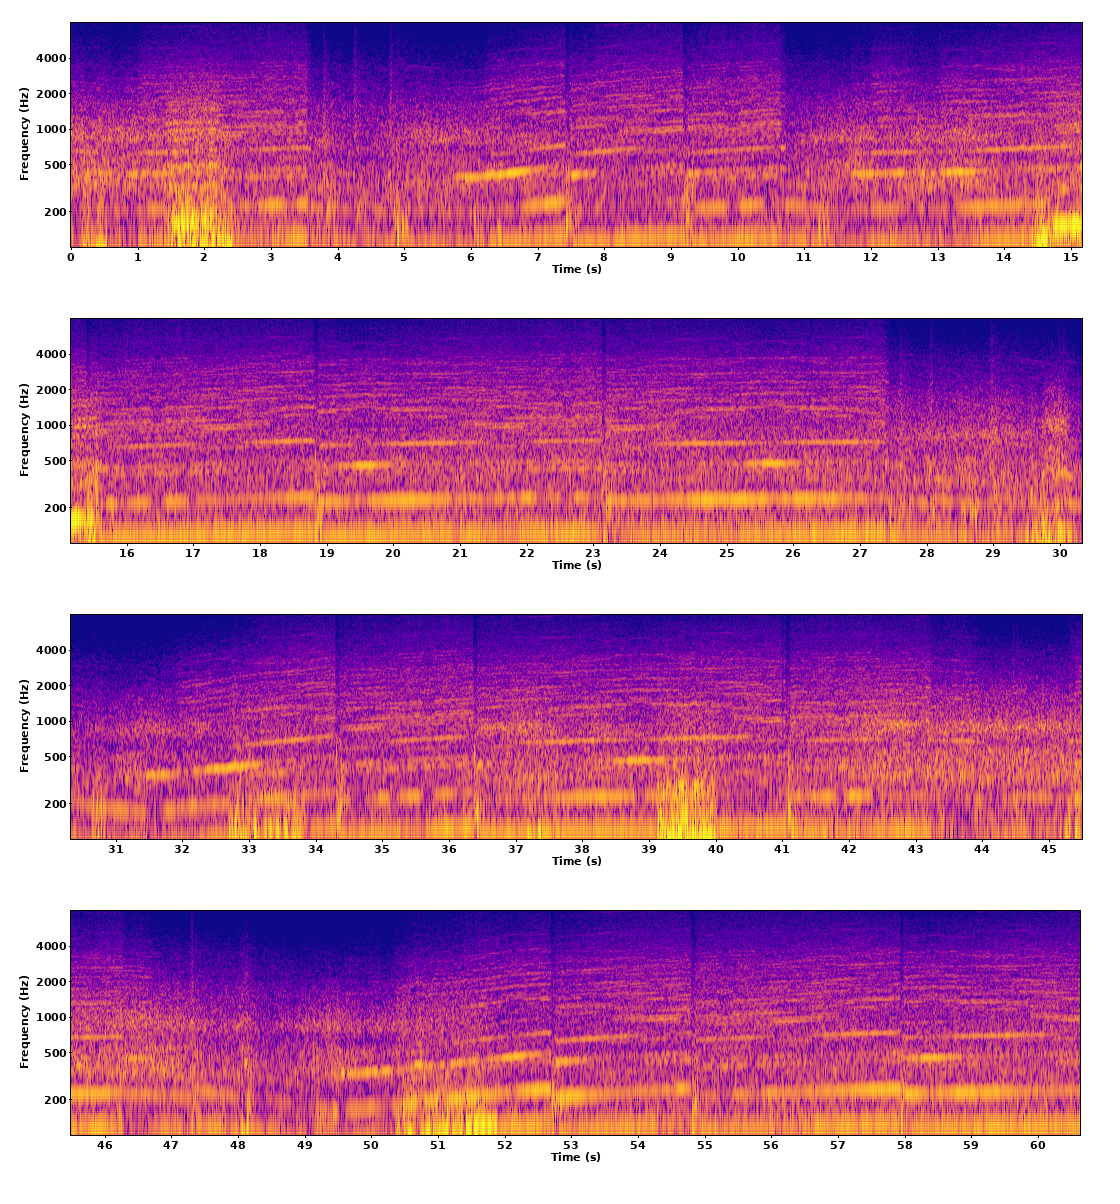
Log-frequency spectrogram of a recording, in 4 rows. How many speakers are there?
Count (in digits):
0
